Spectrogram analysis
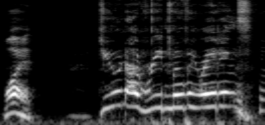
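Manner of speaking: high-pitched incredulous rant; hammed-up exasperated scolding; mock indignation. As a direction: demand it in a high, outraged voice. Acted scolding, continuing the bit.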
